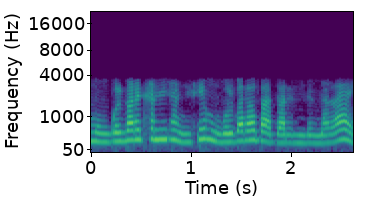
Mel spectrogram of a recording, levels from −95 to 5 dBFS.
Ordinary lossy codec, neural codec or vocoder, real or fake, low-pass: none; codec, 16 kHz, 2 kbps, FreqCodec, larger model; fake; 3.6 kHz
